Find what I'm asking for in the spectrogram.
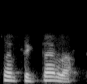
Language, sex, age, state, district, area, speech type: Kannada, male, 30-45, Karnataka, Belgaum, urban, conversation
